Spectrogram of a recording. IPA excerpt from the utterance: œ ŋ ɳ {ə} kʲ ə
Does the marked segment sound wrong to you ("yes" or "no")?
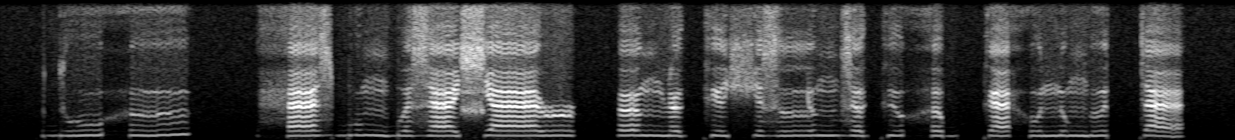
no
